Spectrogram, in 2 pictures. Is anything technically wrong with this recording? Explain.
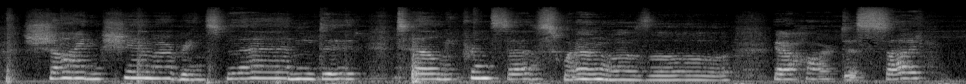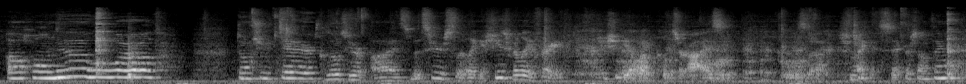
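No, nothing here stands out as a technical problem; it all sounds just as it should.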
